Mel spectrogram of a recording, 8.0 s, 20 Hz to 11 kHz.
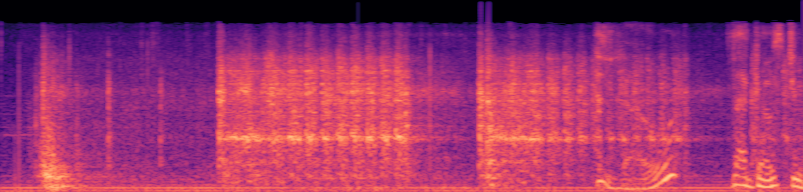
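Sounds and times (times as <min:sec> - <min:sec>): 
car door thudding shut: 0:00.4 - 0:01.0
car engine starting and revving as the car pulls away: 0:02.2 - 0:08.0
speech: 0:07.4 - 0:08.0.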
